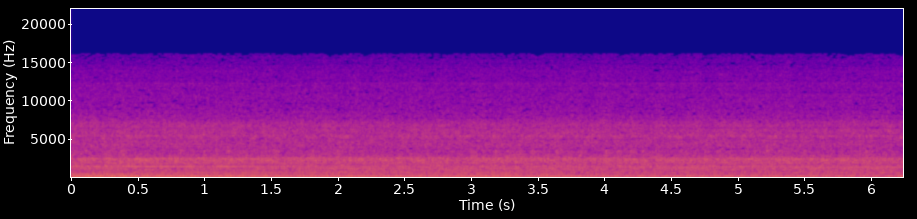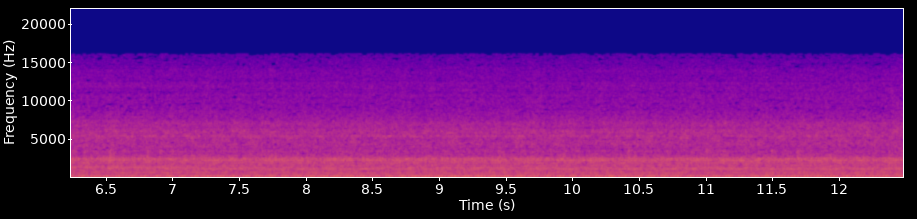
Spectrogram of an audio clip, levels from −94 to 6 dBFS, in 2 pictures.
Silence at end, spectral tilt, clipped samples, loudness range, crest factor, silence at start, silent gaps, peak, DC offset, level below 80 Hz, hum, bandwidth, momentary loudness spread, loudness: 0 s; -3 dB/octave; under 0.1%; 1 LU; 14 dB; 0 s; none; -20 dBFS; under 0.1%; -60 dBFS; none; 16.5 kHz; 2 LU; -32 LUFS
